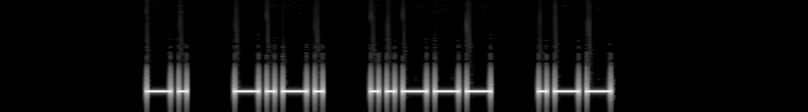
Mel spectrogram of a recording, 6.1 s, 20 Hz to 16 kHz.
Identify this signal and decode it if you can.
Morse code, heard as a keyed tone, about 20 wpm, spaced as for 15 wpm, 700 Hz. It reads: NC2W
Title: 128 Lesson 21g - Number 6 - Call Signs 20wpm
